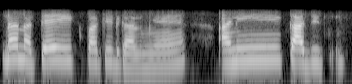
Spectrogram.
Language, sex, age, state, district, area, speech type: Goan Konkani, female, 18-30, Goa, Ponda, rural, conversation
